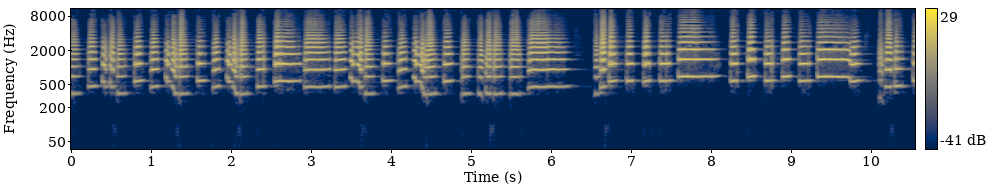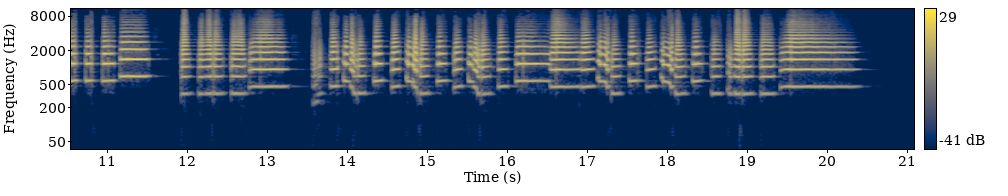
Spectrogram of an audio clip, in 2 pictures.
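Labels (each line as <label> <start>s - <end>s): A medieval trumpet playing a reveille. 0.0s - 20.5s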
